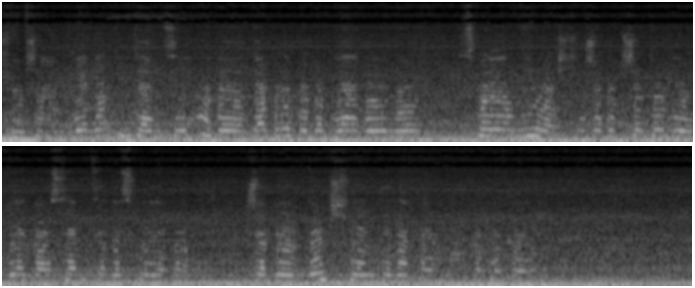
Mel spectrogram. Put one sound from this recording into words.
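An elderly man speaks calmly into a microphone, heard through a loudspeaker.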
